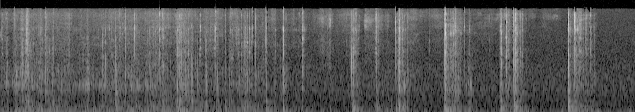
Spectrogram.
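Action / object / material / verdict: scrape / thin cardboard jigsaw puzzle pieces in a box / cardboard / none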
